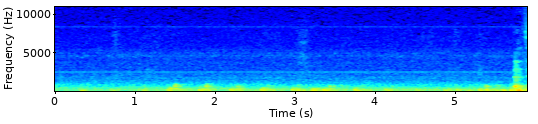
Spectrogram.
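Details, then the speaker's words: Fetal heartbeat on ultrasound Doppler during a pregnancy scan, described by the examiner as a nice strong heartbeat. "What's the heartbeat? Give me just a minute. Nice strong heartbeat."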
